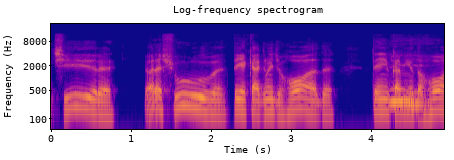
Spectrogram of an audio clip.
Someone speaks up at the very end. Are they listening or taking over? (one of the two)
taking over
